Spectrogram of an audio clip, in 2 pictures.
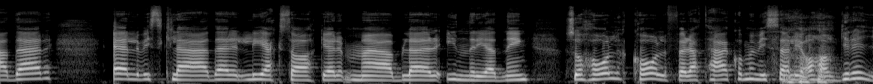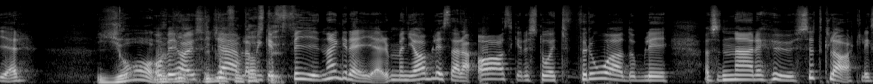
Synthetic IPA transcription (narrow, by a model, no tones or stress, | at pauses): d̪əɾ | ɛlːvɪskʰlɛːd̪əɾleːksɑːkəɾmøːbləɾɪnɾeːd̪nɪŋ | sɔɦɔlːkʰɔlːfœɾat̪hæːɾkʰɔmːəɾvɪsɛljaʔɑvɡɾɛjːəɾ | jɔvɪɦaɾjəsɔjæːvlamʏkːəfiːnaɡɾɛjːə̰ɾmɛnjɑːɡ̚bliːsæːɾa̰ʔɑskad̪ɛst̪oːɪt̪fɾoːd̪ɔbliː | alsɔnæːɾəɦʉ̟ːsət̪kʰlɑ̰ːʈʰlɪk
